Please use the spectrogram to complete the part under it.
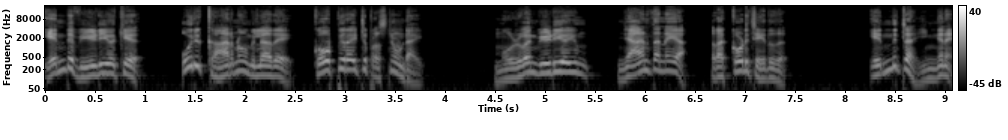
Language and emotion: Malayalam, angry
